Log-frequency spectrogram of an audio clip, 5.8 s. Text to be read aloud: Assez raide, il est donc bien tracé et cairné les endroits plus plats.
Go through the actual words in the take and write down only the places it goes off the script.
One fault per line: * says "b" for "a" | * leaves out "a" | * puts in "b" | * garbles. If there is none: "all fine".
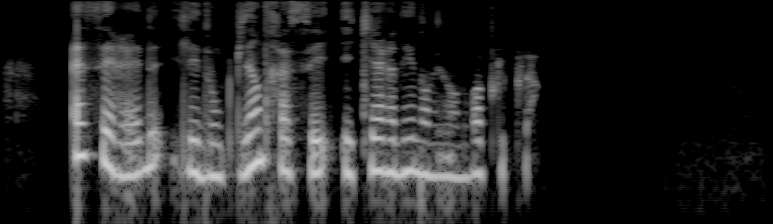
* puts in "dans"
